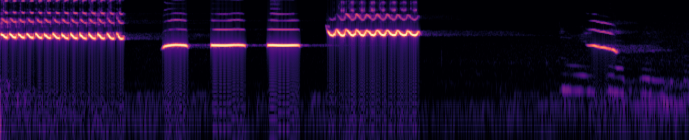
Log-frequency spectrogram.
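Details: Black-collared starling song made of loud, pure whistles: a fast trilled high whistle, three evenly spaced flat whistles lower in pitch, another trilled whistle, then a softer downslurred note with faint low murmuring.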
